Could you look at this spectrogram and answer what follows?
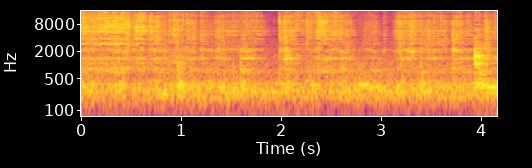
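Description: Metal spoon scraping and stirring cardamom pods and roasted gram dry-roasting in a pan, a steady close scratching and clinking of utensil against cookware with brief pauses, no voices.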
